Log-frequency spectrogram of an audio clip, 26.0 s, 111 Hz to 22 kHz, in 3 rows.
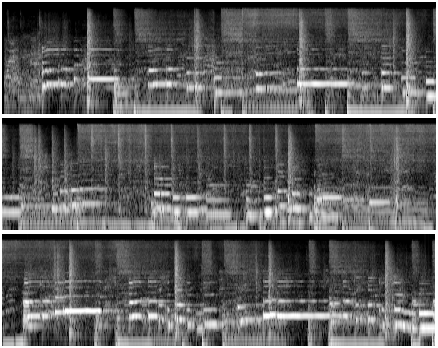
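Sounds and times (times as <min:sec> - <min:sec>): drum kit with light cymbals: 0:00.8 - 0:26.0
electric guitar melody: 0:00.8 - 0:26.0
organ bass notes and chords: 0:02.2 - 0:26.0.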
